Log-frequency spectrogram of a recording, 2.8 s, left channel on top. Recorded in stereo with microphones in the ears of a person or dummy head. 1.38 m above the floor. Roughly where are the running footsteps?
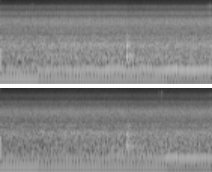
Left.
